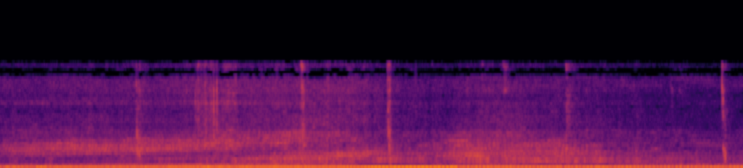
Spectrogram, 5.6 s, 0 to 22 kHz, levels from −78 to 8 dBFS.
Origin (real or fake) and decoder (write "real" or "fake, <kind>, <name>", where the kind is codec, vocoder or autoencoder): real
